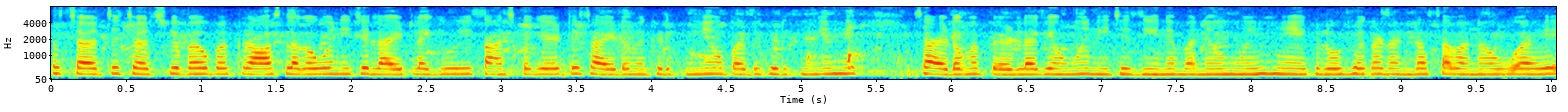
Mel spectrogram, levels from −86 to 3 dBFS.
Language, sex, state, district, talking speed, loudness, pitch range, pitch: Hindi, female, Uttar Pradesh, Budaun, 270 wpm, -18 LUFS, 225-235 Hz, 230 Hz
